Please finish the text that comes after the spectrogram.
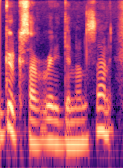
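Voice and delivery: soft, quick, fading away; trailing off. Retold or imitated. Fan showing how the Doctor's line lands, trailing off. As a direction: let the line tail off quietly. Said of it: "it's the way that line trails off".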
